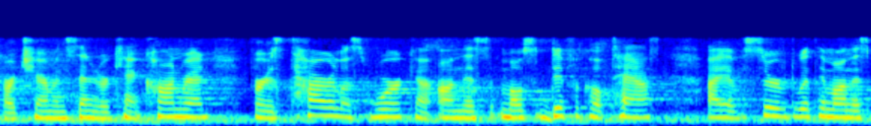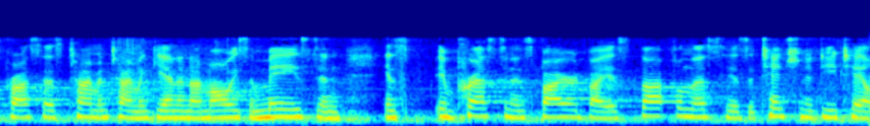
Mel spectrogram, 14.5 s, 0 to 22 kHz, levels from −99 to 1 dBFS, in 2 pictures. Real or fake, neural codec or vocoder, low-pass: real; none; 7.2 kHz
